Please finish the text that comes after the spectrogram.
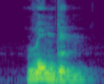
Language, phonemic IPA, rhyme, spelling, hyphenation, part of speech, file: Dutch, /ˈlɔndən/, -ɔndən, Londen, Lon‧den, proper noun, Nl-Londen.ogg
- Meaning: London (the capital city of the United Kingdom; the capital city of England)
